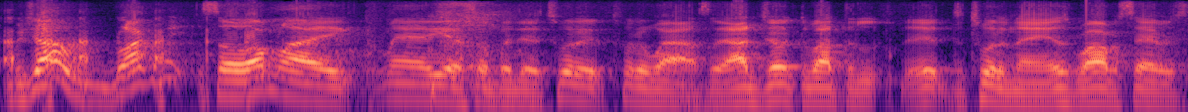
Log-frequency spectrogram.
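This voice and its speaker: There is noticeable background noise. Through it, a man talks at a fairly quick pace. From Nashville, Tennessee. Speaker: podcast guest. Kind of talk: casual chat.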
